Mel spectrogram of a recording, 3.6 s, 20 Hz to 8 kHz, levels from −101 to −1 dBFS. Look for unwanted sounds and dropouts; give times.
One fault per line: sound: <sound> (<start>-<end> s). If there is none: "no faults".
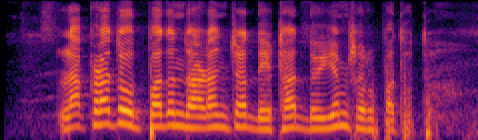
no faults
